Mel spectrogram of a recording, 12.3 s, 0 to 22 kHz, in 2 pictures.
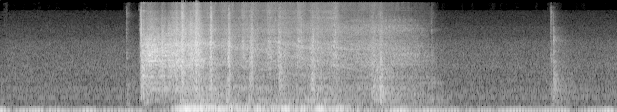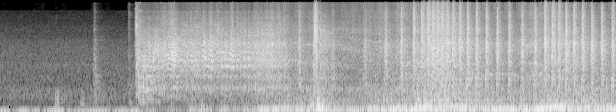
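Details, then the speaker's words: Old-school V8 in a Canadian GMC 9434 1-ton truck, first start after a six-year build: uneven, lumpy, stumbling running with rattle under blips, running on seven cylinders because one spark plug was left in; dead cylinder misfire. "Come on. We left the spark plug in. Oh fuck, that'll be. She's running on 7. Fuck, you know. A V7."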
